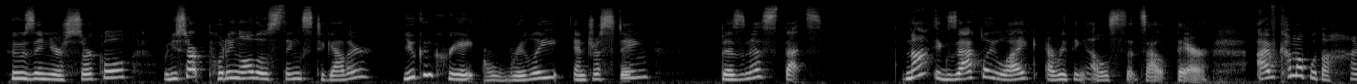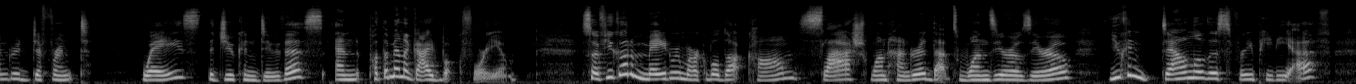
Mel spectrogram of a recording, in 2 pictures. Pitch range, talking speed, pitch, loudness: 220-290 Hz, 145 wpm, 245 Hz, -27 LUFS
